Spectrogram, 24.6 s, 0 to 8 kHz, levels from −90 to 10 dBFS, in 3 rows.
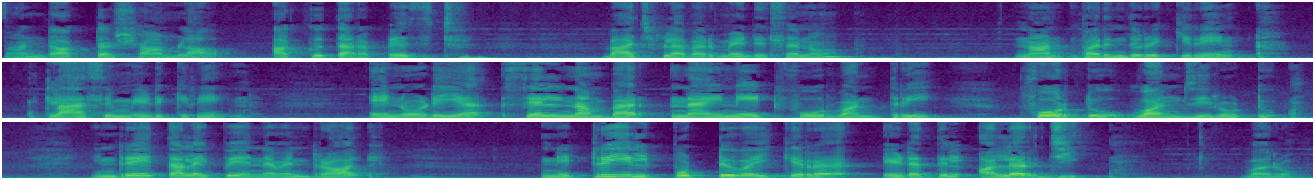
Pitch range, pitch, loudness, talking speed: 150-195 Hz, 175 Hz, -19 LUFS, 80 wpm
